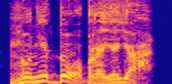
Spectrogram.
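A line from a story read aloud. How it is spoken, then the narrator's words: Angry. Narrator (Russian): зло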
